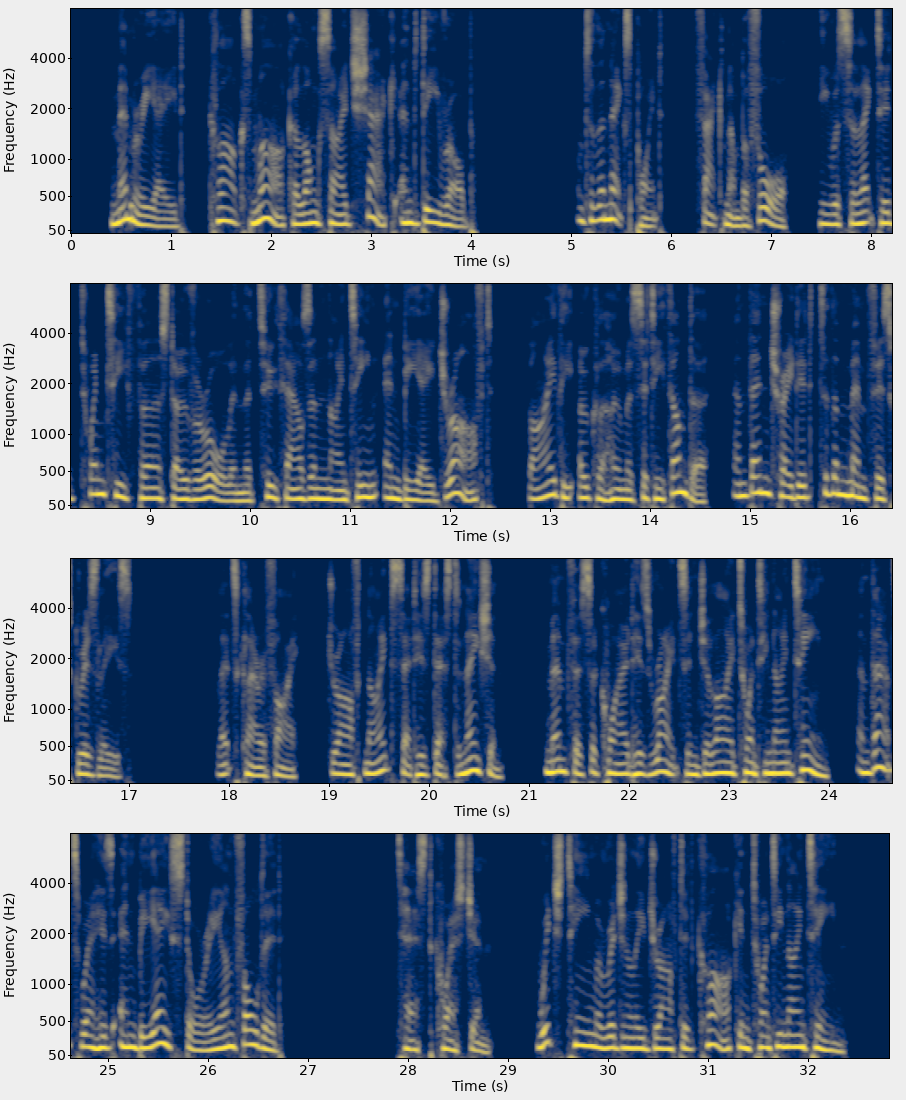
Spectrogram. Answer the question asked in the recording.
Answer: Correct answer. Oklahoma City Thunder.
